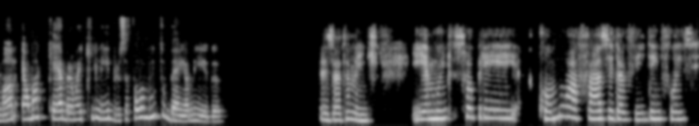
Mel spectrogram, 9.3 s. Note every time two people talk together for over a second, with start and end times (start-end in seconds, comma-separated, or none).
none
